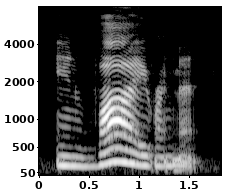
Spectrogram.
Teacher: Now, environment is a long word. Environment. I'll stress vir.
